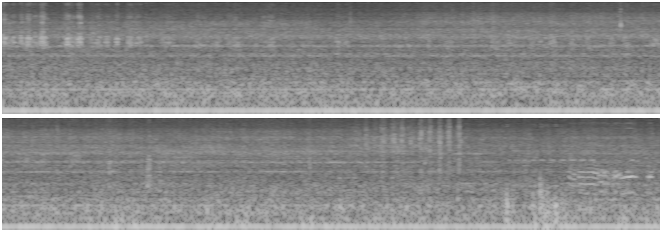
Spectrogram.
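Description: Chickens and ducks peck at scattered feed on the ground.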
